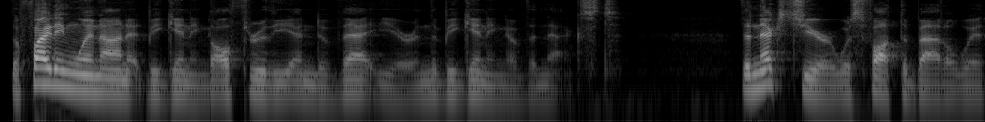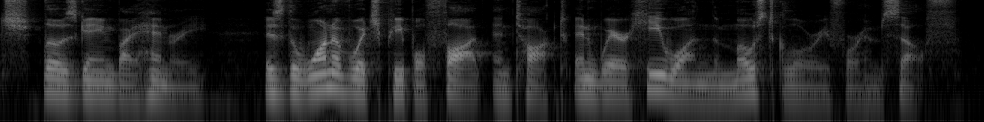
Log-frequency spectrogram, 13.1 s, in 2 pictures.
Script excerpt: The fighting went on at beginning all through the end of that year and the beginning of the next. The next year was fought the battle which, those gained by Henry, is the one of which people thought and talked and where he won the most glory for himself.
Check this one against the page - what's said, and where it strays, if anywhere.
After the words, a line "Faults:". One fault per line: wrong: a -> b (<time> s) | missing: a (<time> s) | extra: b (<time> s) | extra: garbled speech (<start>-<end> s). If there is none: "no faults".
The fighting went on at beginning all through the end of that year and the beginning of the next. The next year was fought the battle which, those gained by Henry, is the one of which people thought and talked and where he won the most glory for himself.
Faults:
no faults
